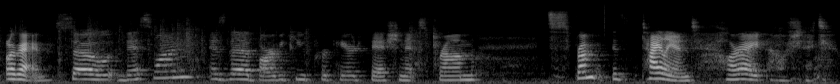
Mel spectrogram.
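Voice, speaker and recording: This woman speaks in a fairly high voice in relaxed, casual chat. She reacts warily and dramatically to what she tastes. Faint background noise sits behind her. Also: slow pace. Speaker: podcast co-host. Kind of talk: casual snack-tasting chat.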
